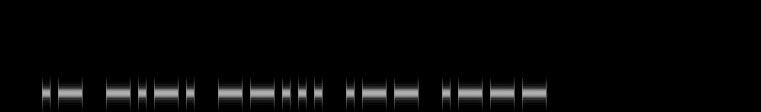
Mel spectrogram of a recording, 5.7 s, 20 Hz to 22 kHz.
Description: Morse code, heard as a keyed tone, about 20 wpm, 700 Hz. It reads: AC7WJ
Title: Speed Racing - USA 2x2 Call Signs 17wpm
